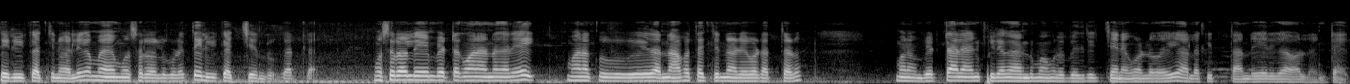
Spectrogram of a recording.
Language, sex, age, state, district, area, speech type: Telugu, female, 60+, Telangana, Peddapalli, rural, spontaneous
